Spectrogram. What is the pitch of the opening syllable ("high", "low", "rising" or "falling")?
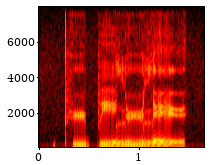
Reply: high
